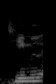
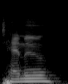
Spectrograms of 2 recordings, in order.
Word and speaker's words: Temu: since the Super Bowl I keep seeing these Teemu ads like you know you seen like the it's like the Chinese Amazon and I'm just my friend's like ralie it's it's pronounced temu brother it's pronounced communist okay like you piece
